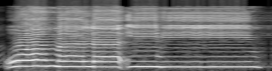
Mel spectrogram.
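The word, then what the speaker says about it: وَمَلَئِهِ: इला फिर व मला व मला ही नहीं करना अलिफ साइलेंट होगा व मला ही यूसुफ की आयत नंबर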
